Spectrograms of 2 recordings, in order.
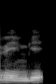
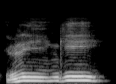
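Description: First: The word is said in a relaxed, casual way. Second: The word is said in an urgent, intense way. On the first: The request to run is not pressing. "it's casual" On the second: The request to run is pressing. "it's urgent"

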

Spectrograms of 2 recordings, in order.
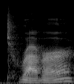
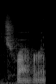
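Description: First: The name starts with a crisp, clear T sound. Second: The name starts with a CH-like sound. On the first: "really enunciating the T" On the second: "like with the C-H"

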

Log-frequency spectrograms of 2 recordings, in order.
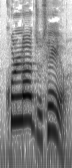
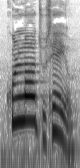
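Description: Both takes have the same delivery.

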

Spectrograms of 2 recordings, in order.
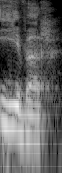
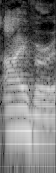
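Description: First: The name is pronounced the Norwegian way. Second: The name is pronounced the English way. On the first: "I would say Iver in Norwegian" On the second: "but Iver is also quite fine"

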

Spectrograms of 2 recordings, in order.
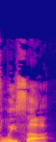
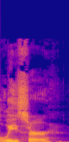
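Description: First: The name ends in a plain vowel. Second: The name ends with an added R sound. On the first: The speaker calls it right. "you don't actually pronounce the R" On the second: The speaker calls it wrong. "Her name's not"

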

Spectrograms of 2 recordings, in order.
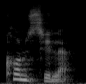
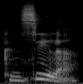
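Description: First: The first vowel is a full o sound. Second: The first vowel is a reduced schwa. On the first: The speaker calls it wrong. "a nie concealer" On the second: The speaker calls it right. "I mówimy concealer"

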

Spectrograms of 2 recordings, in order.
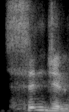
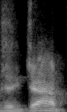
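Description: First: The name is contracted to two syllables, 'Sinjin'. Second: The name is said in full as 'Saint John'.

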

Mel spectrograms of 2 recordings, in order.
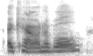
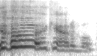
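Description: First: It is said plainly, as an ordinary word. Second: It is said mockingly, as if impressed.

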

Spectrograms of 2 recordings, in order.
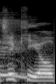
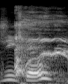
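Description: First: The first syllable is 'jeck', rhyming with speckle. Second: The first syllable is 'jee', rhyming with seagull. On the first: The speaker calls it wrong. "not Jekyll" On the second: The speaker calls it right. "The proper way to say this Scottish last name is really Jekyll"

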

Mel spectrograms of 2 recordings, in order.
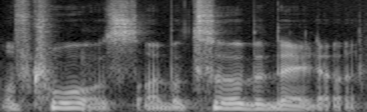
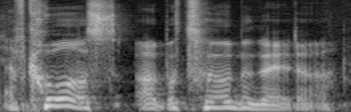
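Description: First: The voice is pitched very low and deep. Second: The voice is at an ordinary impression pitch.

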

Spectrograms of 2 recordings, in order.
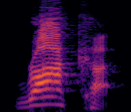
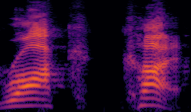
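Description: First: The two words are run together as one. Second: The two words are said as separate words. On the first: The speaker calls it right. "We combine the two words" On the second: The speaker calls it wrong. "It's not rock cut"

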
